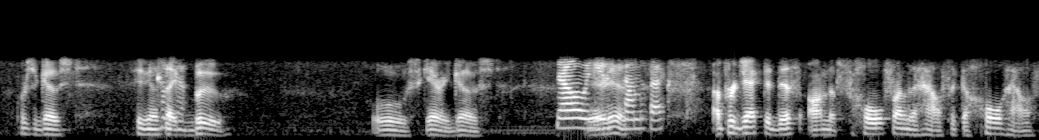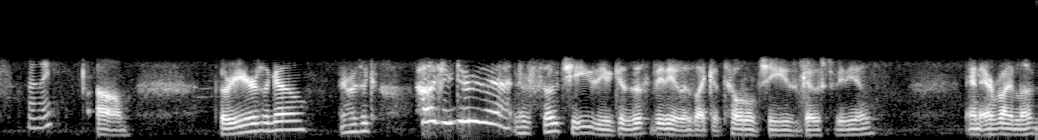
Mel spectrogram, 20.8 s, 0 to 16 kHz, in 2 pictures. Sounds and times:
Conversation: 0.0s - 20.7s.

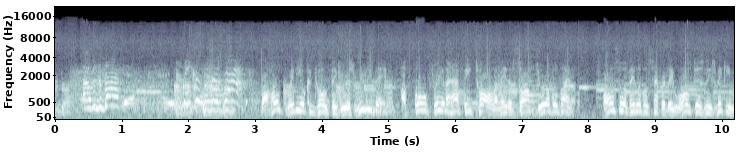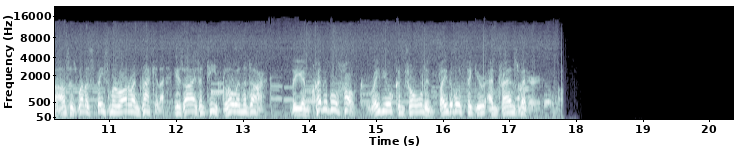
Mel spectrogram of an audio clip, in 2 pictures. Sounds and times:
Music: 0.0s - 17.8s
Speech: 1.8s - 17.5s.

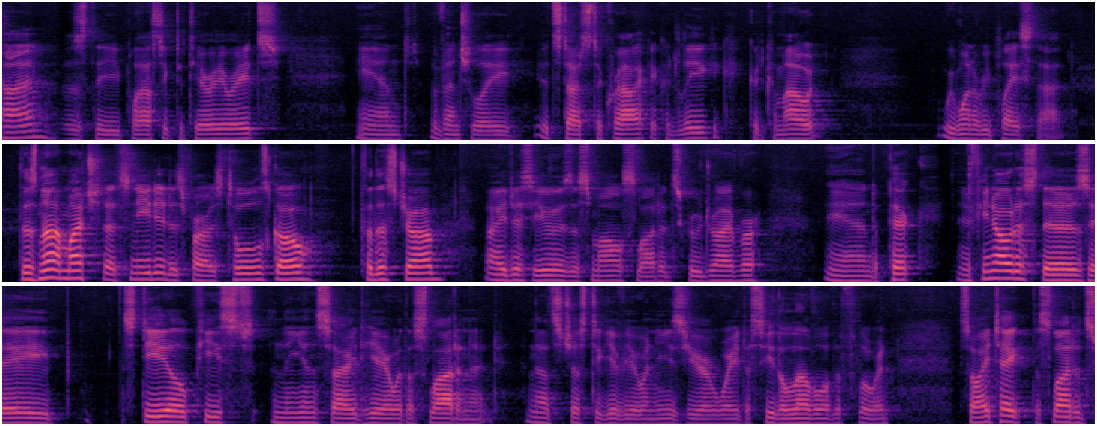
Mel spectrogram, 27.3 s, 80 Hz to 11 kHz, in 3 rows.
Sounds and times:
Speech: 0.0s - 2.4s, 3.0s - 7.0s, 7.8s - 27.3s.

